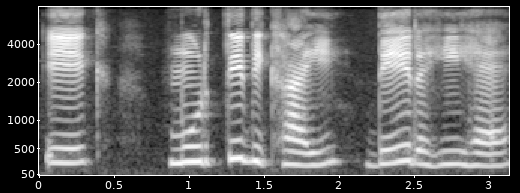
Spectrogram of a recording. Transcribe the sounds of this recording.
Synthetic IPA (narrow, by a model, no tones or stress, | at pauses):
eːk | muːɾt̪id̪ɪkʰaːid̪eːɾɐɦiɦɛː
